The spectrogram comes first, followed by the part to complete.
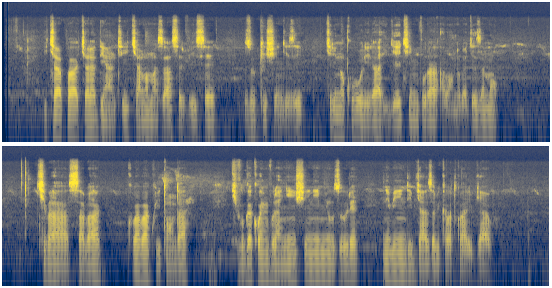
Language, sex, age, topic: Kinyarwanda, male, 18-24, finance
